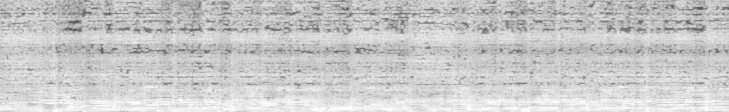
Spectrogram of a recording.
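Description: Live band playing an instrumental passage without vocals: electric and acoustic guitars over upright bass and drums, with a steady beat.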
